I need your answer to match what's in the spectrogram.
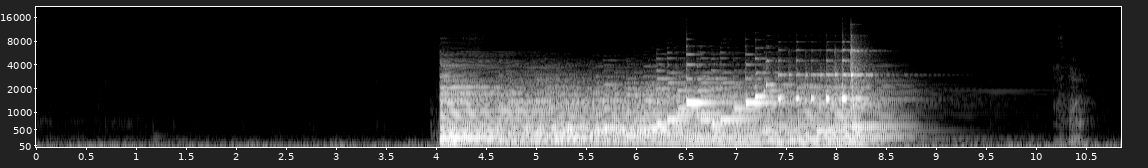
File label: PIANO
